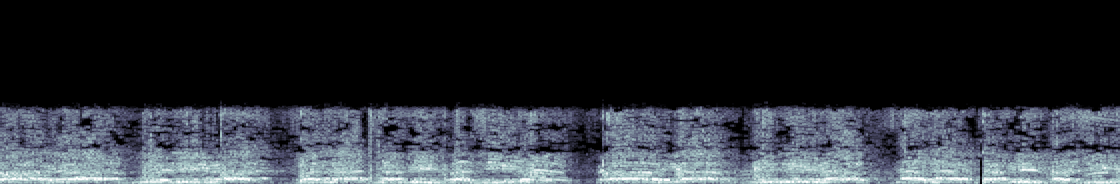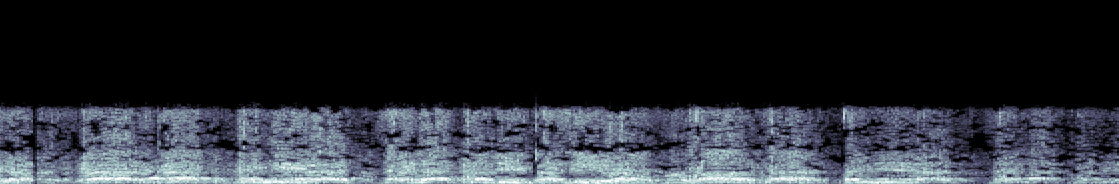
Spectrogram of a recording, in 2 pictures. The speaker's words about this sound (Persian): کارگران اعتصابی همچنین با سردادن شعارهایی به وضعیت قراردادهای کار، دستمزد پایین و عملکرد مدیریت شرکت اعتراض کردند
